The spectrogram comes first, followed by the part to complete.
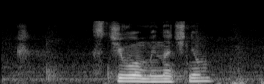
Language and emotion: Russian, neutral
